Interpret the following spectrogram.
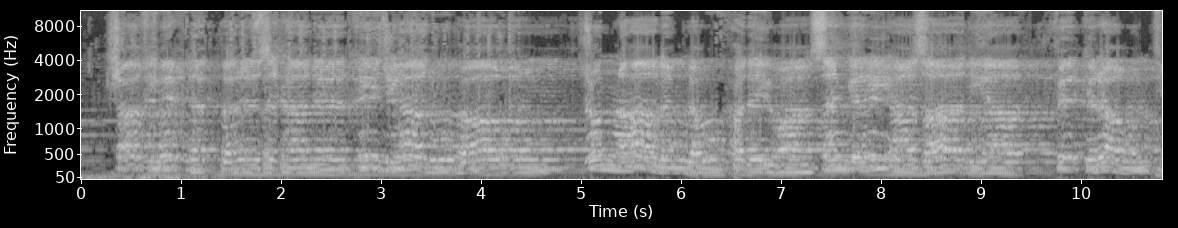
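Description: Chanted vocal music, a nasheed-style song sung by layered voices, starting abruptly just after the beginning and going on loudly throughout.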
